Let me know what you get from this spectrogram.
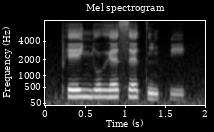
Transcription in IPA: pʰeː˦ɲo˦ɣɛ˦sɛ˦ tĩ˨k͡pi˨

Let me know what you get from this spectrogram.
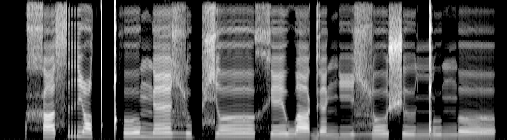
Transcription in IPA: xasriːtˤ ǃʰo ŋɛ ɮupɕɤː xe waɡɛŋiː ɮoʃɯː ŋ͡ǃuŋɤ

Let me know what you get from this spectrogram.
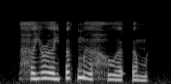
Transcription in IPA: hə˧˥jɹə˧˥jʔə˦˥k̚mɨ˨˩˦ə̯ hu˨˩˦ə̯ʔə˨˩m

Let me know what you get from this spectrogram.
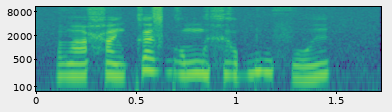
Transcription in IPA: ðˤã˨˥ħã˧lʲka˥˧zɡɔ˨˥ mʊ˧xʲɔ˧ ɓu˥˧fo˨˥ɪ̯

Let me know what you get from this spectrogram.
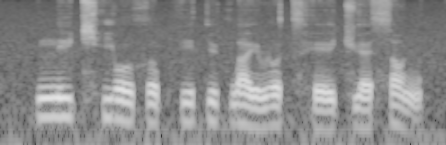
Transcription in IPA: n̪i˥t͡ɕʰjo˥˧ʊ̯ xɤ˥˩pʰi˥ t̪y˥˧kwa˥˧ɪ̯ɻɤ˥˩ t͡sʰe˧˥ɪ̯ t͡ɕɥɛ˧˥sɑ˥˩ŋ

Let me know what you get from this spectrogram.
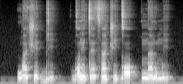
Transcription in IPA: wã˨ ʃe˨˦ɡ͡bi˧ | ɡɔ˦ɾĩ˧tɛ̃˨ sã˦t͡ʃi˦˨ɡɔ˦ | nã˨ɾu˨ mi˦

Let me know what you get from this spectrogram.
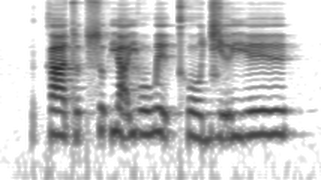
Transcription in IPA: kä˨tʊ˦ʔ sʊ˦ʔjä̰˦˨jo˦wḛ˦˨ɪ̯ kʰo˨d͡ʑḛ˦˨ɪ̯ je˦ɪ̯

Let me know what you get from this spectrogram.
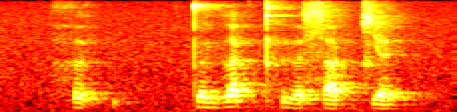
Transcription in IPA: hə̰˧˨jʔ | t̪ə̤˨˩jla˦˥k̚ t̪ʰɨ˧˩ə̯ sa˨˩k̚t͡ɕɛ˨˩t̚

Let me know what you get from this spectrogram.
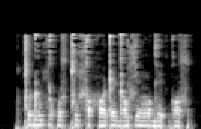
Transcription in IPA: ǀuɖuçɔ pʊsǀu ɕɔhɔʈe ɖɔɕe ŋɔɡeʔɡɔs

